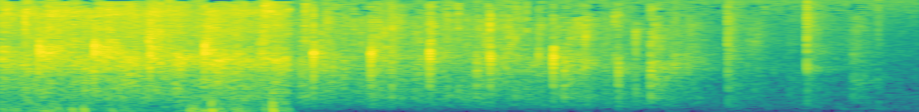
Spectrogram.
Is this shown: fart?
no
